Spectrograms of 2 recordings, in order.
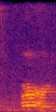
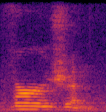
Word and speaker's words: version: ver I'm glad that it's ver not ver I am black but actually it is version mhm and a lot of times when we have something eer in the beginning of the word so like version like v e r it's going to be not an e but an like I used our Russian symbol because it will make your life easier so it's version this is I almost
